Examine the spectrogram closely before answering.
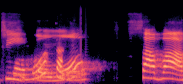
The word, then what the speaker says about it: Comment ça va: Okay, and since this is a question, you have to use the rising tone.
